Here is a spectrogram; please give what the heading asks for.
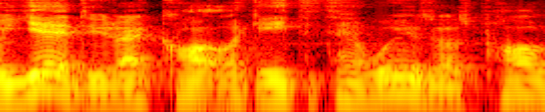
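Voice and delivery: ordinary talk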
